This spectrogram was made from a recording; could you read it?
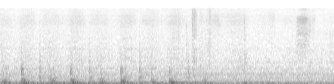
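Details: Kia Ceed facelift steering rack: dull, low, uneven thuds about one or two a second in a quiet car; knocking from the steering rack suspected.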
